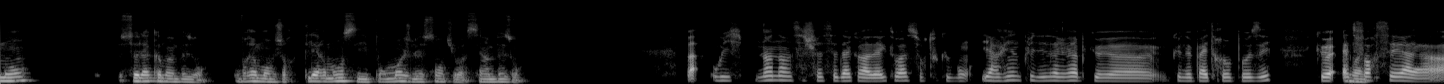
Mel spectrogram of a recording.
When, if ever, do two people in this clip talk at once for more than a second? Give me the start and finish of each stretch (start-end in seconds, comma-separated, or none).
none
